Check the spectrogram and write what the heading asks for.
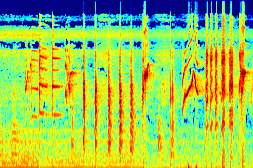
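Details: Javan myna, played to prompt silent or reluctant caged mynas into calling: harsh squawking notes and rasping chatter in a rapid series, with a loud rising-falling whistled sweep near four seconds.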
